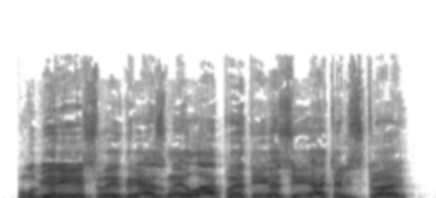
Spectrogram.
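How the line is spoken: Barked. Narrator (Russian): рявкнул Смью

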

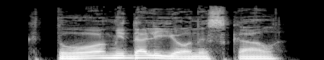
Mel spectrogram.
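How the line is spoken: Almost tender, smiling. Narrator (Russian): Луар улыбнулся почти что ласково

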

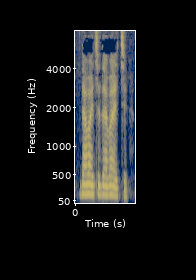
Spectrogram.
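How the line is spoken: Muttered. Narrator (Russian): пробурчал Мадж

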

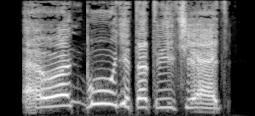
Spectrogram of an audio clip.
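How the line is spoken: Quavering cooing old woman. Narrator (Russian): Дребезжащим голосом проворковала двугорбая старуха

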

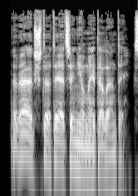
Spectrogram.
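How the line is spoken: Dry. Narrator (Russian): сухо сказал я

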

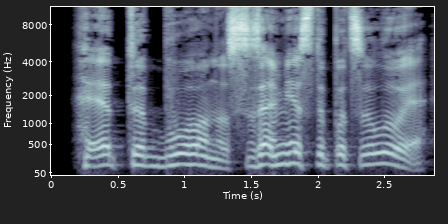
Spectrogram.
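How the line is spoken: Joyful laughter. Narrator (Russian): расхохотался я от радости

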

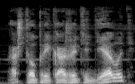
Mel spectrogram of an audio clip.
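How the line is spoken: Stern question. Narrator (Russian): строго спросил его спутник

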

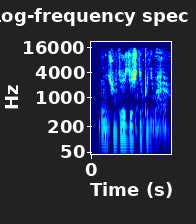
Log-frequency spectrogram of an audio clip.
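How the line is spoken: Muttering. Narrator (Russian): бормотал Пуаро

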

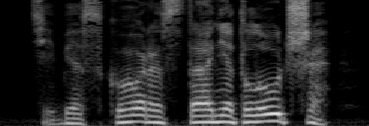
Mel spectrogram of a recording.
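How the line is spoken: Whispered. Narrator (Russian): шептал он

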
